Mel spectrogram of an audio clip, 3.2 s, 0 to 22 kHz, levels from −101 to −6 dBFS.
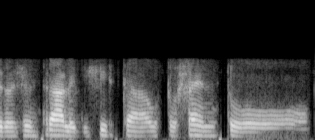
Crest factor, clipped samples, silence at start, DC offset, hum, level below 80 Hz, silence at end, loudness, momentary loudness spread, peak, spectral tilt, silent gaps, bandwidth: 22 dB; under 0.1%; 0 s; under 0.1%; none; -52 dBFS; 0.05 s; -25 LUFS; 11 LU; -4 dBFS; -5.5 dB/octave; none; 4 kHz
